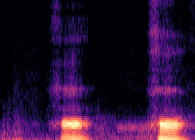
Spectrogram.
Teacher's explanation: And then finally pull the tongue root back so you get a pharyngeal fricative.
